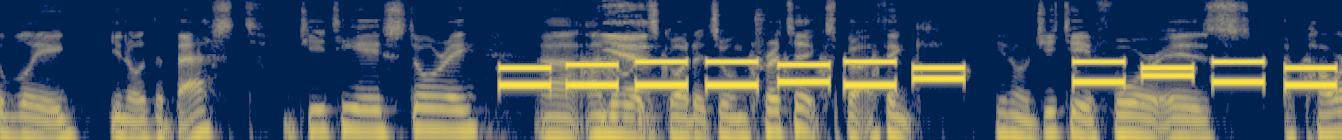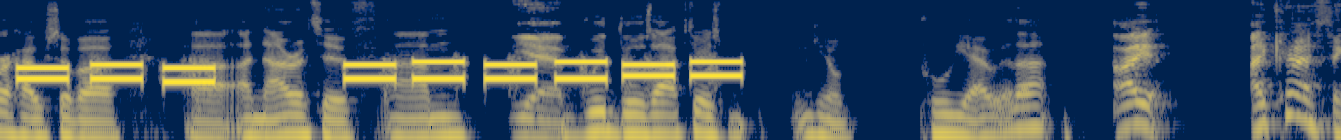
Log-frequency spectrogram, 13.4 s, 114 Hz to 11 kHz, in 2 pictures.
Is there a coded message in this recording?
Yes: DTMF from 2.5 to 10.4 s, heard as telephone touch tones, dialled by hand, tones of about 260 ms, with speech in English. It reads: 1233537 6*61784 89890#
